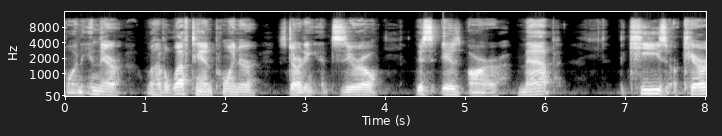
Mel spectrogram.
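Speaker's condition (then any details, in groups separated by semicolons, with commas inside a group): No condition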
